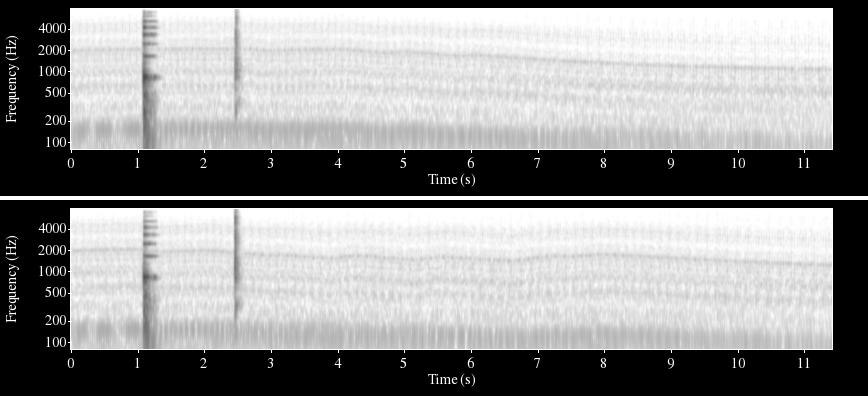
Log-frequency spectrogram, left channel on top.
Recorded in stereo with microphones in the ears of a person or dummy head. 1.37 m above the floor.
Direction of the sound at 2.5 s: 65° right (ahead or behind).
